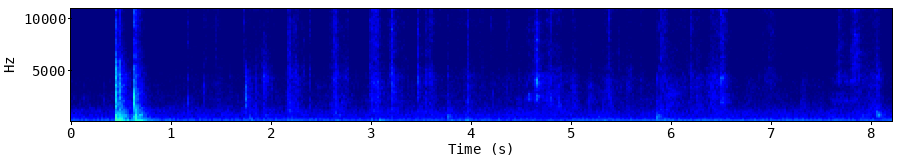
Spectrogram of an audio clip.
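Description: Kitchen handling noises: a clunk about half a second in, then scattered light clicks and taps as bowls and containers are moved about and set down, over a steady hum.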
